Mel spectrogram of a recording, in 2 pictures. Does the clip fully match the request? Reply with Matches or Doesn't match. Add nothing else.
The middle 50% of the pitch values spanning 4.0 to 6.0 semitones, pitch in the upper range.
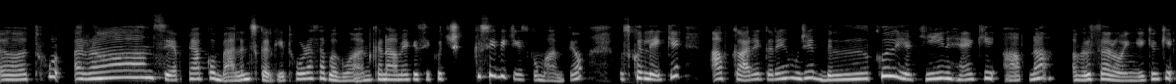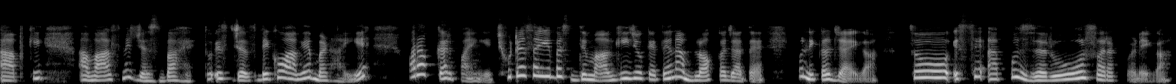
Matches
